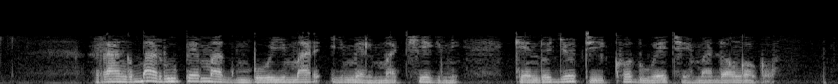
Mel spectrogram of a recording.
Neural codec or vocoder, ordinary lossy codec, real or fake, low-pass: none; AAC, 16 kbps; real; 19.8 kHz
